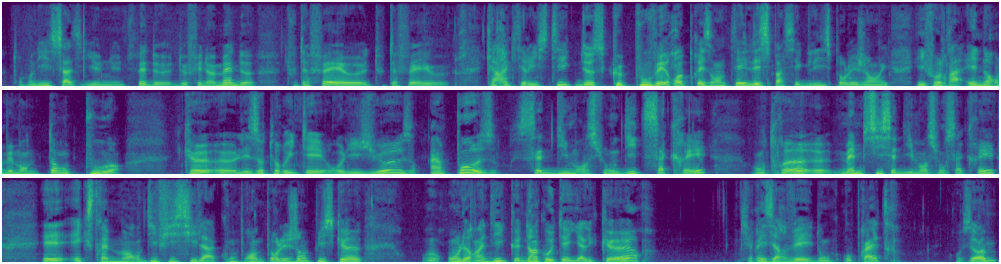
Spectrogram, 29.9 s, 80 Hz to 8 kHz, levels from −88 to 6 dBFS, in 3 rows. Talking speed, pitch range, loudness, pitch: 160 wpm, 125-175 Hz, -18 LUFS, 145 Hz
